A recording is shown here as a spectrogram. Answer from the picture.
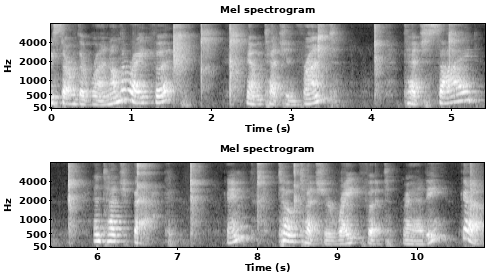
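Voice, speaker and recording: A woman talks at a fairly slow pace, with long, frequent pauses and noticeable noise in the background. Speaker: dance instructor. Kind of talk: tutorial. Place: home room. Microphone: camera far.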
